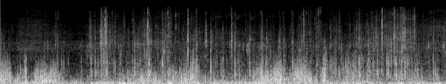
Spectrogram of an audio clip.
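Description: Mountain bike ridden down a dirt trail, its tyres rumbling over the ground under a dense, irregular run of knocks and rattles from the bike.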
